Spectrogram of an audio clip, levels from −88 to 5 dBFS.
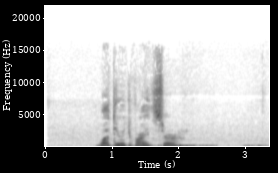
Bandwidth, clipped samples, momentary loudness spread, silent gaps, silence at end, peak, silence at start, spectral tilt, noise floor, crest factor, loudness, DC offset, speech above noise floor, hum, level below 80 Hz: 16.5 kHz; under 0.1%; 13 LU; none; 0.05 s; -18 dBFS; 0.75 s; -4 dB/octave; -65 dBFS; 18 dB; -34 LUFS; under 0.1%; 32 dB; none; -48 dBFS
